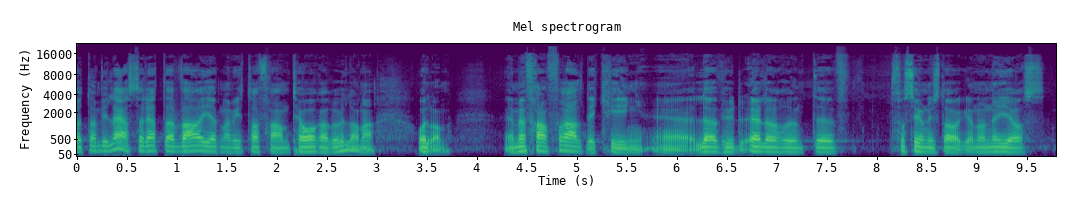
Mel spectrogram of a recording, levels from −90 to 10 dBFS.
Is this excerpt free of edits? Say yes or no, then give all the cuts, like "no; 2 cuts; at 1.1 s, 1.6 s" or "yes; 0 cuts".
no; 3 cuts; at 1.4 s, 3.5 s, 5.1 s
